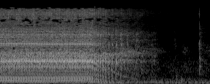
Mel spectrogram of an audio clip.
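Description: Compressed air hissing through the hose into the shear wave source's inflatable bladder, with a steady buzz under the hiss. About a second in it begins to taper off, and it has nearly died away by the end as the bladder fills and pins the tool.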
